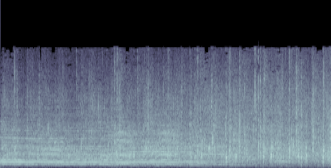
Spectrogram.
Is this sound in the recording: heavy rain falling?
no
